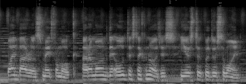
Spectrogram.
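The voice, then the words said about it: Foreign accent, slightly broken English. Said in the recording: “the dude's accent and slightly broken English actually adds to the authenticity”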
